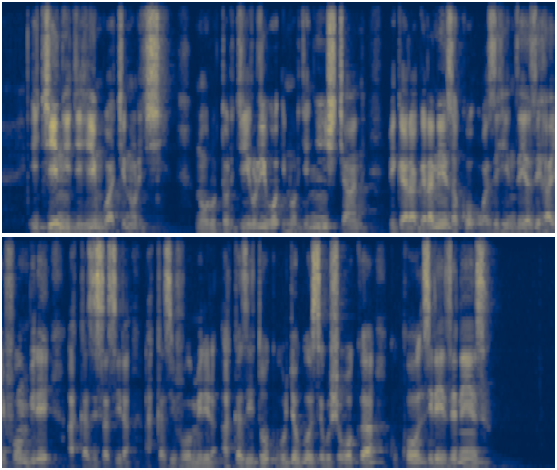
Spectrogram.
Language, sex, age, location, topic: Kinyarwanda, male, 25-35, Kigali, agriculture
